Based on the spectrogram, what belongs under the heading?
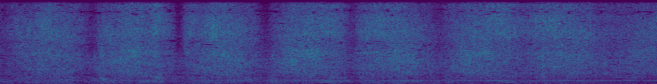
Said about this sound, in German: Das ist ein Gerät, auf dem kreisförmig ein Abrieb stattfindet. Also oben ein Schleifpapier, unten das Material und dann dreht sich das.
